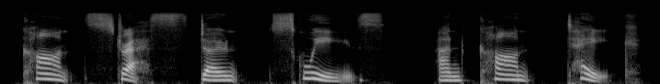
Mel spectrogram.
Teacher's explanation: Did you notice how I dropped the t sound in the negative contractions?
